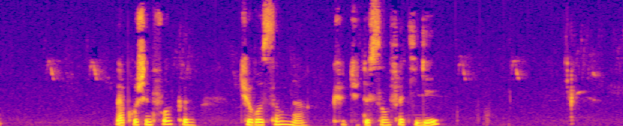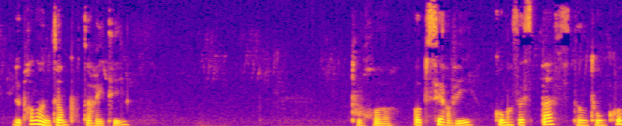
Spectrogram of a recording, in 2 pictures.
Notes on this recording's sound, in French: Un épisode enregistré à l’extérieur, avec le chant des oiseaux qui accompagne ma voix !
